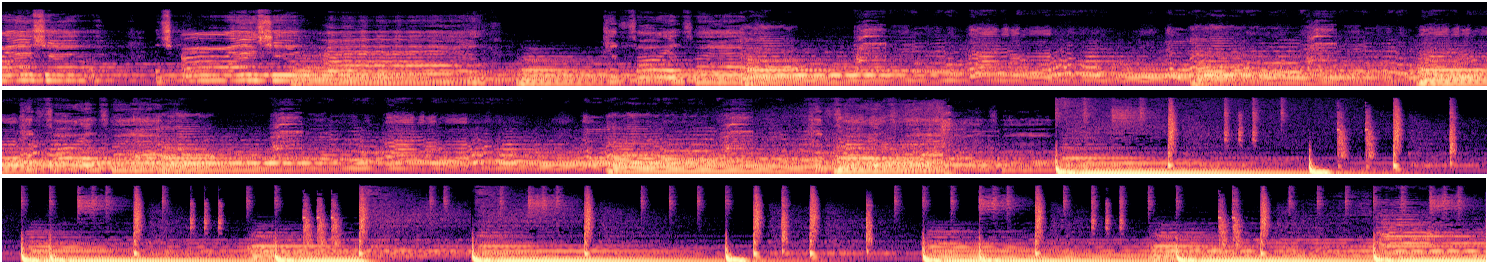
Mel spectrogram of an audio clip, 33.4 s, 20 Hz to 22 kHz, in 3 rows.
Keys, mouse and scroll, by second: 1.3 right click, 1.4-5.7 drag, 2.5 c, 7.3 KP_Decimal, 8.9 e, 9.7 z, 13.6 KP_3, 14.2 Tab, 14.9 z, 15.7 Tab, 16.4 c, 20.9 click, 21.1 z, 21.4-22.7 middle drag, 23.4 click, 24.4 c, 25.1-26.8 drag, 26.7 KP_3, 27.2 Tab, 27.9 ctrl+s, 28.4 z, 29.0 Tab, 31.7 z, 32.8 z.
